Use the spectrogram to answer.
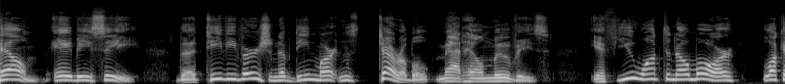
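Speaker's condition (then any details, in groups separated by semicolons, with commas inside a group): No condition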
